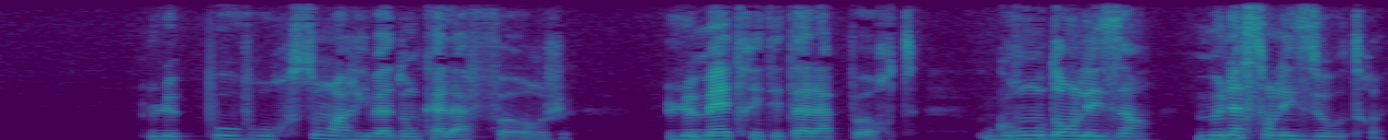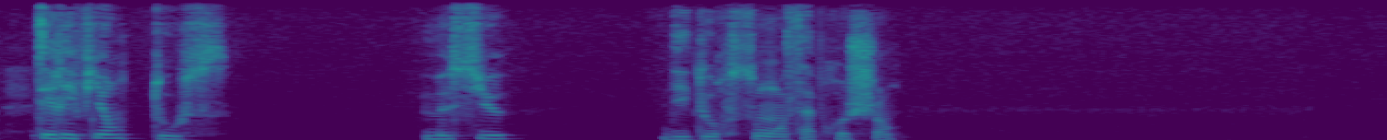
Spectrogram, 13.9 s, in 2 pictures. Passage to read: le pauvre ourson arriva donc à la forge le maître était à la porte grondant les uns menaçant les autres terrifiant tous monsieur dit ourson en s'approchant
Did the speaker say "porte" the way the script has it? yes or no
yes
